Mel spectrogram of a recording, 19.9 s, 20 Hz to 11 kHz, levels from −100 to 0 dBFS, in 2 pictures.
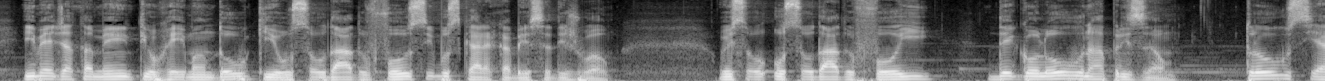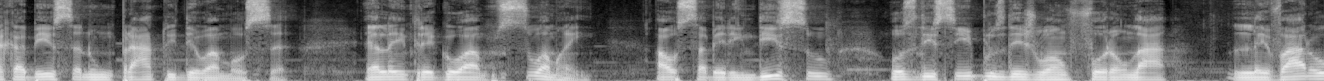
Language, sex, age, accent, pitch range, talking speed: Portuguese, male, 50-69, Brazilian, 90-110 Hz, 130 wpm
